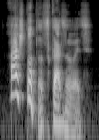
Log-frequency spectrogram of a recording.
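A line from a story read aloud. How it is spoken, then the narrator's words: Spooky storytelling tone. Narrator (Russian): Данила хмыкнул и продолжил, словно страшилкой малых деток пугал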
